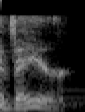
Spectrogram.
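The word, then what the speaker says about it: Vaer: tools to live by presented by Veer Veer is spelled v AE R of course veyor watches Chaz has his there I have mine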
